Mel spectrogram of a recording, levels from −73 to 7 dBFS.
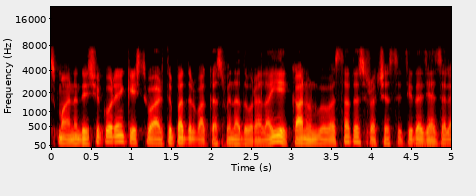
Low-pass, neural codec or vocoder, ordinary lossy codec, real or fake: none; codec, 16 kHz, 1 kbps, X-Codec, WavLM features, trained on Multilingual LibriSpeech; none; fake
